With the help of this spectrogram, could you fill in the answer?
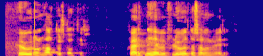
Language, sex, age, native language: Icelandic, male, 40-49, Icelandic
